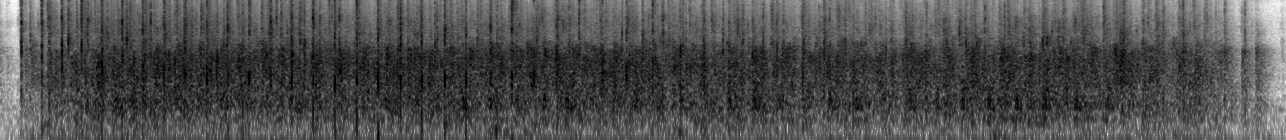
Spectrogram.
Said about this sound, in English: So please, could all those people I've mentioned that happen to be here today, I know they aren't all here, please stand up so we can give you an enormous round of applause.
